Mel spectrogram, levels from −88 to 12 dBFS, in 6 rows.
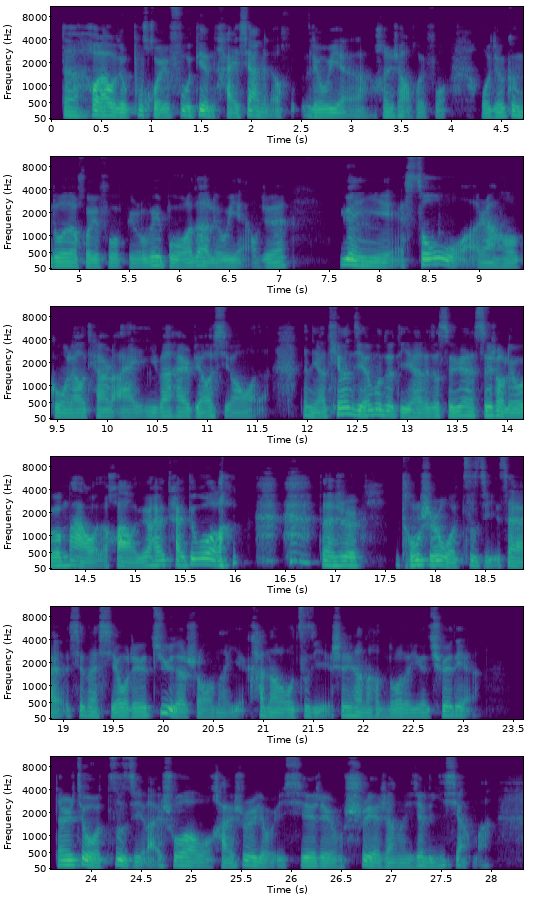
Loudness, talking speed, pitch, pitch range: -31 LUFS, 320 characters per minute, 115 Hz, 105-125 Hz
